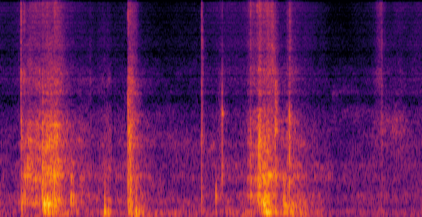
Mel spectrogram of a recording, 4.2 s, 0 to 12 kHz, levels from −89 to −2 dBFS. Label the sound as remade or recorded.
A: remade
